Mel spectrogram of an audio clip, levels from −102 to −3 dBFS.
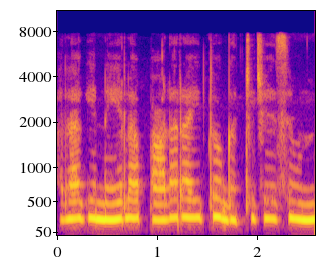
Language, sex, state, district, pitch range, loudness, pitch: Telugu, female, Telangana, Hyderabad, 235-260 Hz, -11 LUFS, 250 Hz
